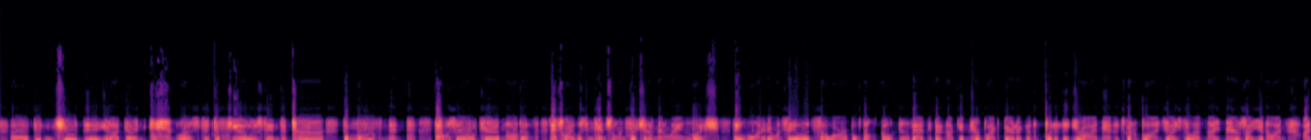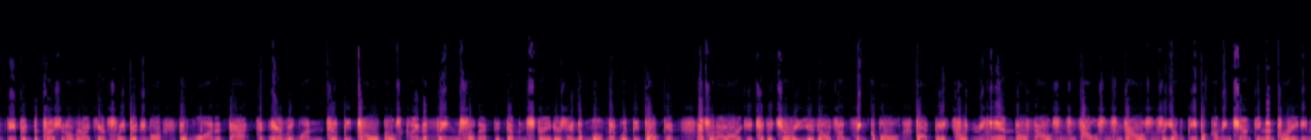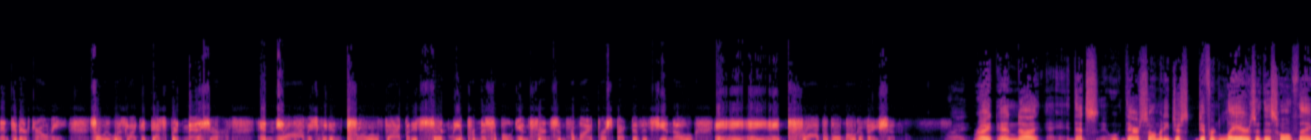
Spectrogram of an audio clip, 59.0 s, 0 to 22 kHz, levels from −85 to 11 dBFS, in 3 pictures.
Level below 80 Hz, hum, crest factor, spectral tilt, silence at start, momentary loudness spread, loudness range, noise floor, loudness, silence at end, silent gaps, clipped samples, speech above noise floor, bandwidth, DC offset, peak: -62 dBFS; none; 20 dB; -4.5 dB/octave; 0 s; 12 LU; 5 LU; -56 dBFS; -21 LUFS; 0 s; none; under 0.1%; 34 dB; 14.5 kHz; under 0.1%; -2 dBFS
